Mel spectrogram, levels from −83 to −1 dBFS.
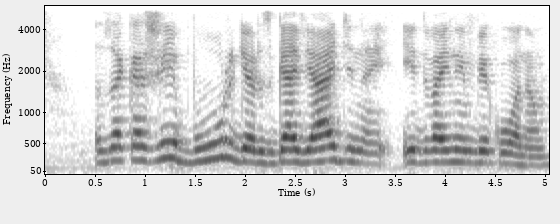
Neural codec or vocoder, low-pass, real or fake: none; 5.4 kHz; real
